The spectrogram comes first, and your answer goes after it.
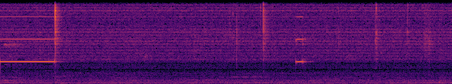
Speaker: so that is it so that is the sound so the continuity sound you can hear the sound of the meter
